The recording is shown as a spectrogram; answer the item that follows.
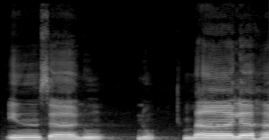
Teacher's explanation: കൃത്യമായിട്ട് വരരുത് ഇൻസാൻ എന്ന് പറയുന്നത് ഇൻസാൻ ആ രീതിയിൽ ഇൻസാനുമാലഹ നൂന് സുക്കൂന് നൂനിന് ളമ്മ വന്നുകൊണ്ട് ചുണ്ട് നന്നായി റൗണ്ട് ആക്കാം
